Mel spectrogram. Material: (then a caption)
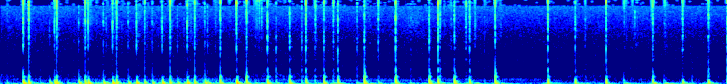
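Hardboard. A rigid, flat laminated hardboard placemat with a blue border and a printed castle photo, a solid thin board held in both hands, is tapped and scratched with fingernails. Rapid, dull, low-pitched taps land in an irregular stream, each dying away almost instantly, with a faint scratchy texture between them.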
